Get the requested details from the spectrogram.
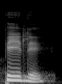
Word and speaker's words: Pele: Mas fui buscar e caiu um vídeo engraçadíssimo que os caras alternavam a pronúncia da deusa havaiana com o do Pelé. E eles falavam exatamente igual, Pele.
